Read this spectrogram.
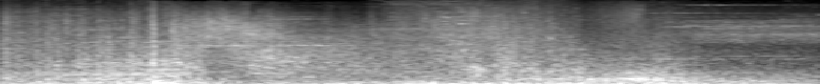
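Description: A game building shatters and collapses with a loud crash.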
